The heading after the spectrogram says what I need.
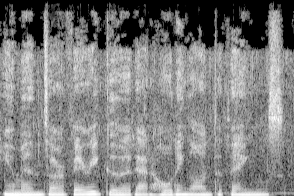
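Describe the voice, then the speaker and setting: A woman's fairly low voice carries a soothing, bedtime-story style sleep meditation, read from a script with measured delivery. She pauses at length, and faint music can be heard in the background.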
